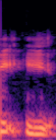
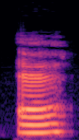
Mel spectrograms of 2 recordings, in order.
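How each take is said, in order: First: The vowel is the long sound, as in 'see'. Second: The vowel is the short sound, as in 'bed'. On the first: "What are my long vowel sounds?" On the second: "What are my short vowel sounds?"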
